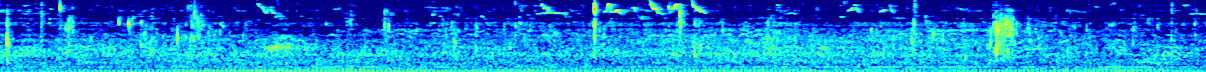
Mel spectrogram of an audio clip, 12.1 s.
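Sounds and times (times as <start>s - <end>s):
steady low rumble: 0.0s - 12.0s
birds chirping: 2.4s - 9.8s.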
